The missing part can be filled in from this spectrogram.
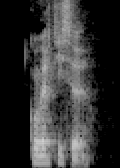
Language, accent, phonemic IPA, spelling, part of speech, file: French, France, /kɔ̃.vɛʁ.ti.sœʁ/, convertisseur, noun, LL-Q150 (fra)-convertisseur.wav
- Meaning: converter (a person or thing that converts)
